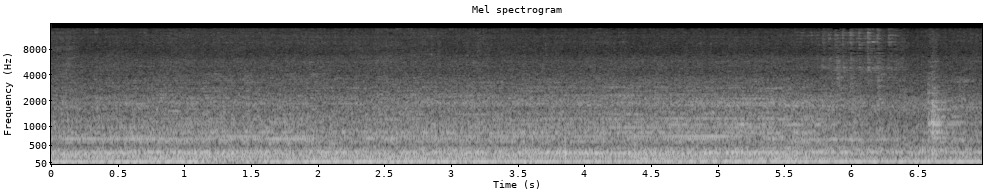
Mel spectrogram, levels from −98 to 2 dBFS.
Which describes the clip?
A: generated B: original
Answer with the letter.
B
